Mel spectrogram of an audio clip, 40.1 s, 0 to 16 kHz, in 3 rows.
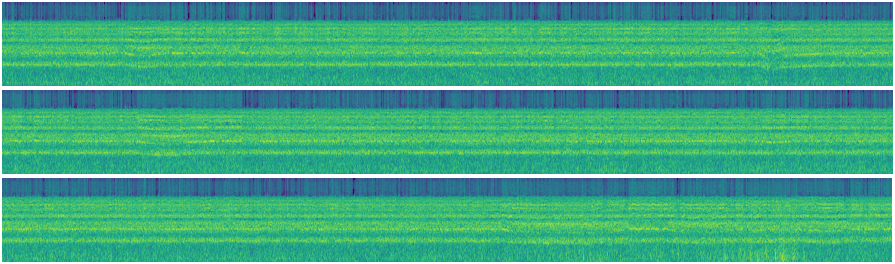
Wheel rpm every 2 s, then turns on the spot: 240, 230, 240, 230, 230, 230, 220, 230, 230, 230, 230, 230, 230, 230, 230, 230, 230, 220, 220, 230.
none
